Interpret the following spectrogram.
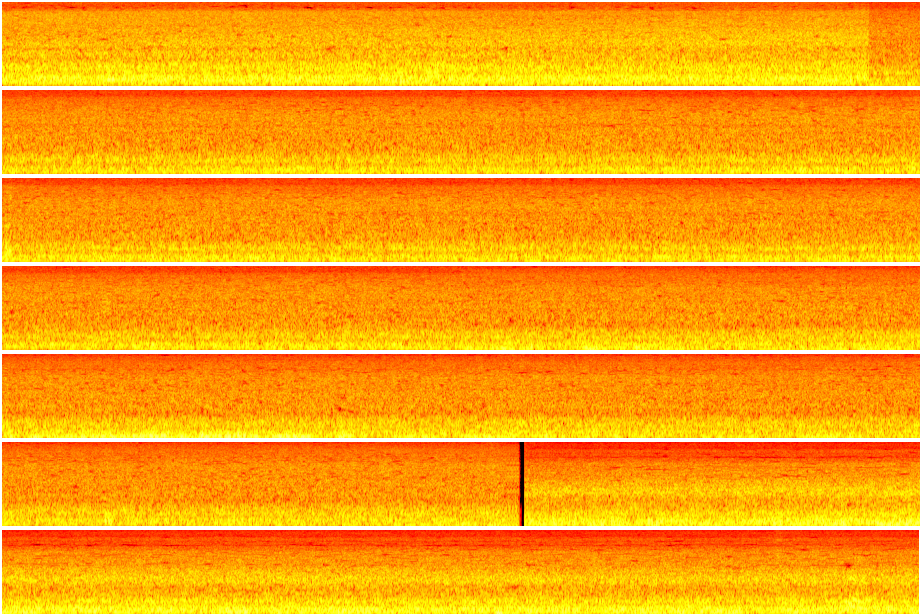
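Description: Steady rushing roar of a flood-swollen, mud-laden mountain river running through flood debris. Its tone and loudness shift abruptly twice, and a low rumble swells briefly about two-thirds of the way through.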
